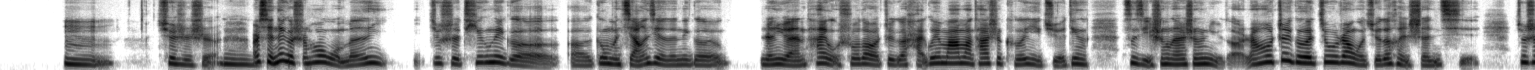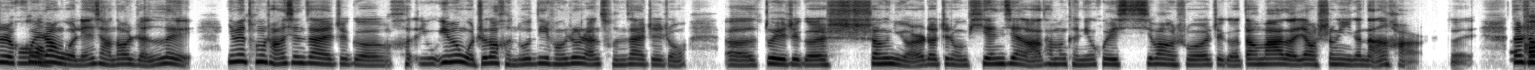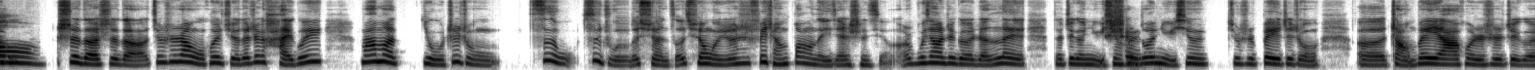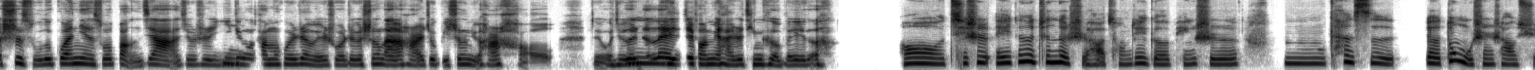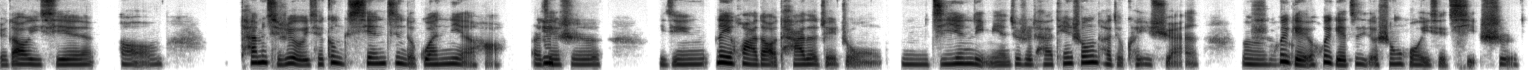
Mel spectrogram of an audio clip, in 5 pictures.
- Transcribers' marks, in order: other background noise; chuckle
- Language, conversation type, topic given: Chinese, podcast, 大自然曾经教会过你哪些重要的人生道理？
